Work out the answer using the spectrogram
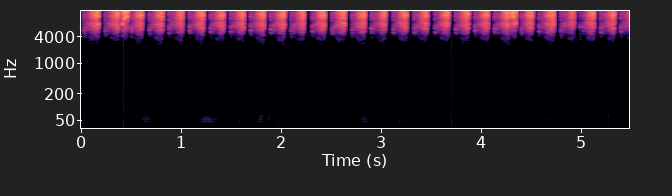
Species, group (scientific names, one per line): Metrioptera saussuriana
Orthoptera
